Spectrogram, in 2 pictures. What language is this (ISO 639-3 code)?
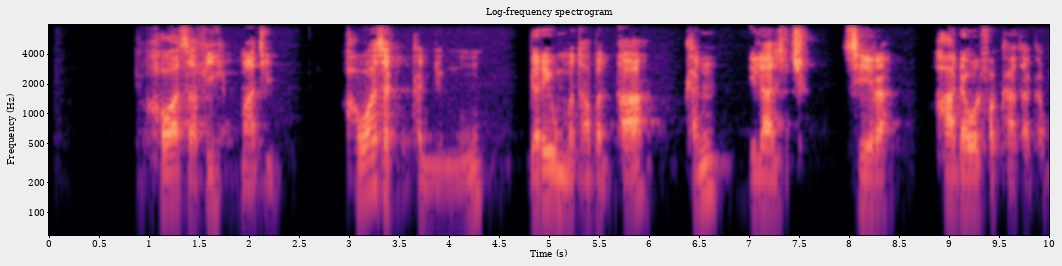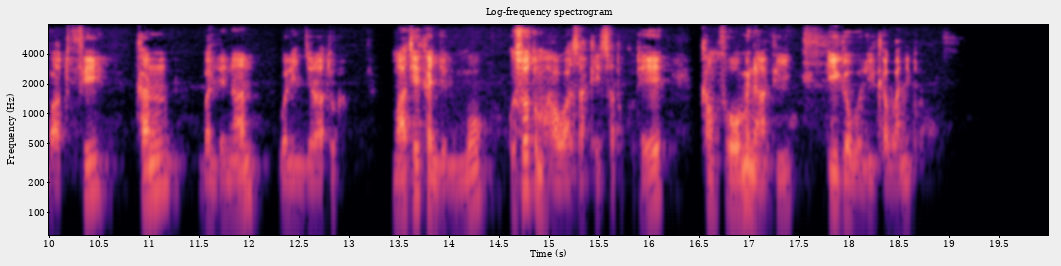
orm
